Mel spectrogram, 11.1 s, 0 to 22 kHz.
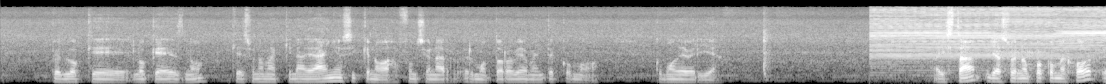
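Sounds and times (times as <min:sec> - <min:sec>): cordless trimmer buzzing: 0:08.7 - 0:11.0.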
